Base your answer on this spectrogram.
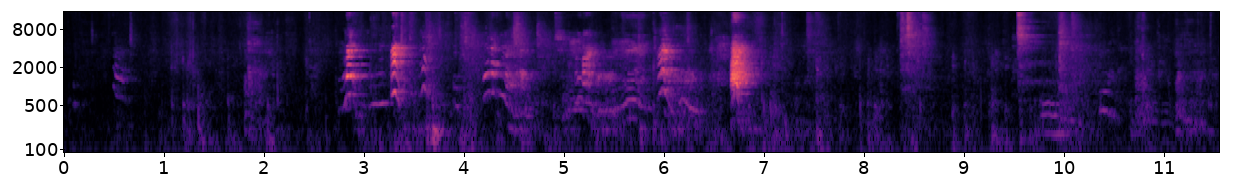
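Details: Litter of Portuguese Water Dog puppies, seven weeks old, playing indoors: a run of high yelps, whiny cries and short barks, some sliding up and down in pitch, over steady scrabbling and bumping noises.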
